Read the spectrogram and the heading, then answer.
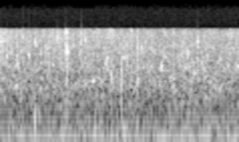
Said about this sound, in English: And you can just listen to the creek all day. I like it a lot.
